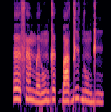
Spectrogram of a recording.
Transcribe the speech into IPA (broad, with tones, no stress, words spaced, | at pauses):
ɛ˧sɛ̃˧ mɛ˨ɾũ˧ ɡɛ˧ɡ͡ba˧ di˦dũ˧ɡi˧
